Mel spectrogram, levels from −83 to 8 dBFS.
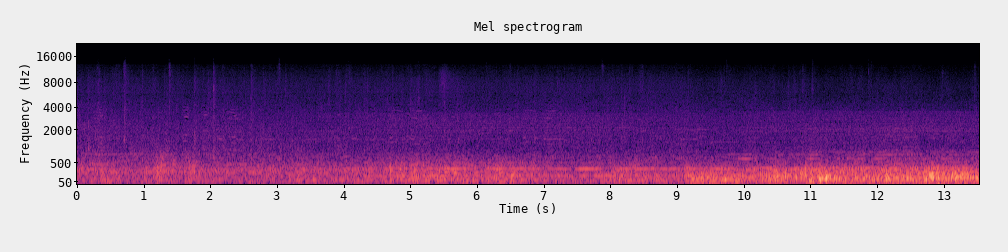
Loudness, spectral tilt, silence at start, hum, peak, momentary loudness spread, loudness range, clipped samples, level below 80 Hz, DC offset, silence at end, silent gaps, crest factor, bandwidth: -25 LUFS; -8 dB/octave; 0 s; none; -2 dBFS; 14 LU; 11 LU; under 0.1%; -32 dBFS; under 0.1%; 0 s; none; 22 dB; 13 kHz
